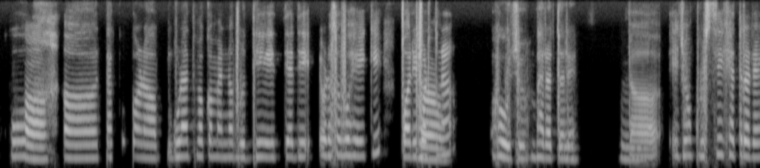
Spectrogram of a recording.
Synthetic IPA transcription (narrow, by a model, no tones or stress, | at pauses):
kʰu | t̪akupɔɳɡuɽ̃at̪mɔkɔmanːɔbɾud̪ʱːiːt̪jad̪ʱiewɽasɔbʱuɦekipɔɾiʋəɾt̪ɔn | ɦowt͡ʃʰubʱaɾɔt̪ɔɾe | t̪ɔ̰ḛd͡ʒẽũkɾusikʰet̪ɾɔɾe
